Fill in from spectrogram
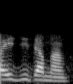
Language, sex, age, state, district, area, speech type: Tamil, female, 45-60, Tamil Nadu, Nilgiris, rural, conversation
